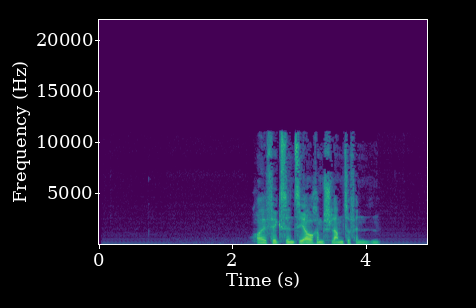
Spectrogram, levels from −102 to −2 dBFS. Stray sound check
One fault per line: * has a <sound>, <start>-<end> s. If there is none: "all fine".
all fine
